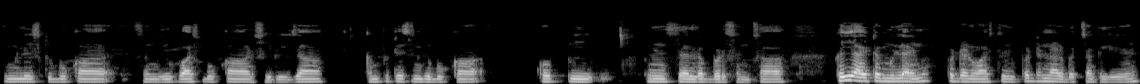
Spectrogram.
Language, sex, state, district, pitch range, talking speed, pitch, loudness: Rajasthani, male, Rajasthan, Churu, 120-135 Hz, 130 wpm, 125 Hz, -18 LUFS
